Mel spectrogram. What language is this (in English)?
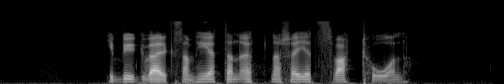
Swedish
